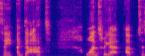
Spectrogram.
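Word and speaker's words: Sainte-Agathe: But then when we got further up into it, it looks like it's pronounced St. Agnes, but it's St. Agathe.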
